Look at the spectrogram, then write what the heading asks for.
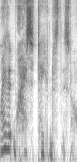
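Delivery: hushed, unvoiced whisper.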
